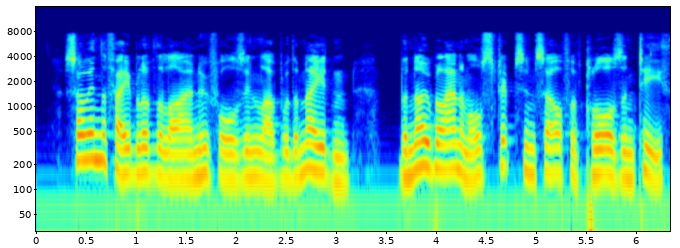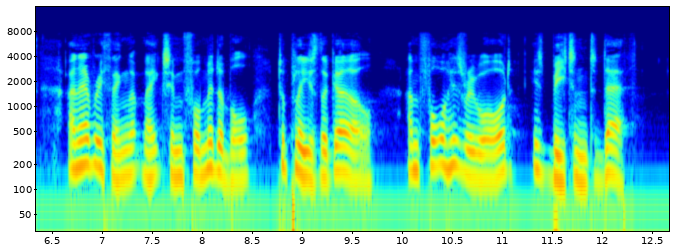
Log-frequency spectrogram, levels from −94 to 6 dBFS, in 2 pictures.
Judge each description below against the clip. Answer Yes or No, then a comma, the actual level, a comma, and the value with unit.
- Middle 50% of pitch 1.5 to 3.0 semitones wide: No, average, 3.6 semitones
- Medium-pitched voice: Yes, medium, 150 Hz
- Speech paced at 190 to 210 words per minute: Yes, average, 195 wpm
